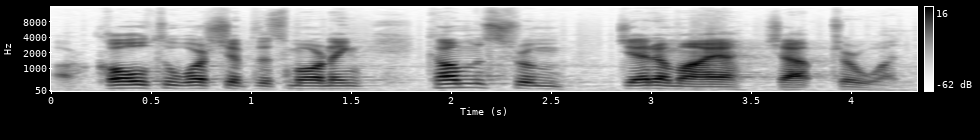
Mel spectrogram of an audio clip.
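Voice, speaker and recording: A male minister speaking in a measured, solemn way with emphasis, addressing a congregation and reading scripture in a church service. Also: medium pitch, lively intonation, sharp tone. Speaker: minister leading worship. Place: large church interior. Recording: long church reverb.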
